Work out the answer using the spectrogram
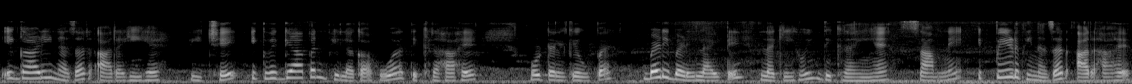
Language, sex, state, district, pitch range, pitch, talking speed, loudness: Hindi, female, Chhattisgarh, Bastar, 175-260 Hz, 190 Hz, 175 wpm, -26 LUFS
